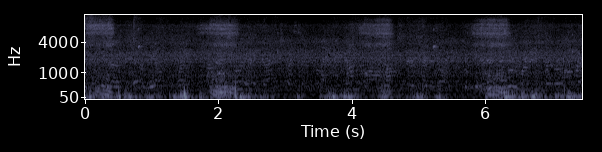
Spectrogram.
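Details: Low rumbling snores recurring about every two seconds, roughly 30 a minute, with quieter gaps between them; ordinary snoring.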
